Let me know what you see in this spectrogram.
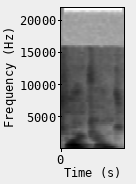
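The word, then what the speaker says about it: Viscount: airlines um but they had to be taught how to pronounce vikant um beautiful aircraft never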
